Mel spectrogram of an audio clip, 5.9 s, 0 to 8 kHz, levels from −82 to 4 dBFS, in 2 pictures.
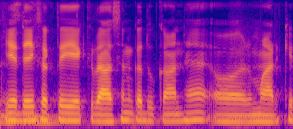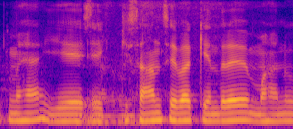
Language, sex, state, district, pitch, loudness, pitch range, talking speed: Hindi, male, Bihar, West Champaran, 130 Hz, -18 LUFS, 120-135 Hz, 205 wpm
